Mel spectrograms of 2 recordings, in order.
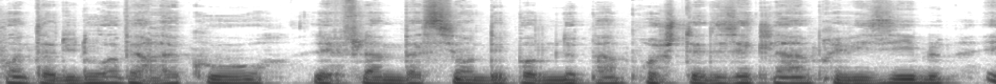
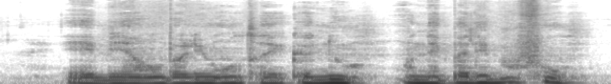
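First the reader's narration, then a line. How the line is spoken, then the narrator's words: Firm, excited voice. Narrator (French): répliqua-t-il d'une voix ferme, son sourire nerveux trahissant une excitation presque jubilatoire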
